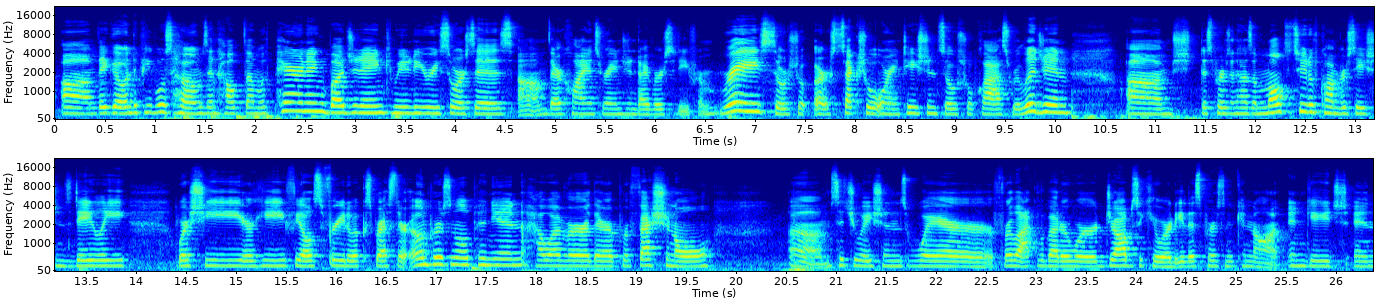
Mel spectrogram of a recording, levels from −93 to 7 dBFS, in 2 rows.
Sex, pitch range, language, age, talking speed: female, 180-210 Hz, English, 20-39, 160 wpm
